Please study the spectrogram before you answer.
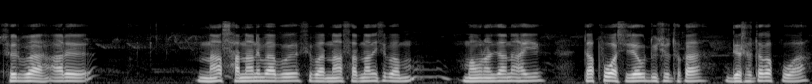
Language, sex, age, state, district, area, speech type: Bodo, male, 60+, Assam, Chirang, rural, spontaneous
